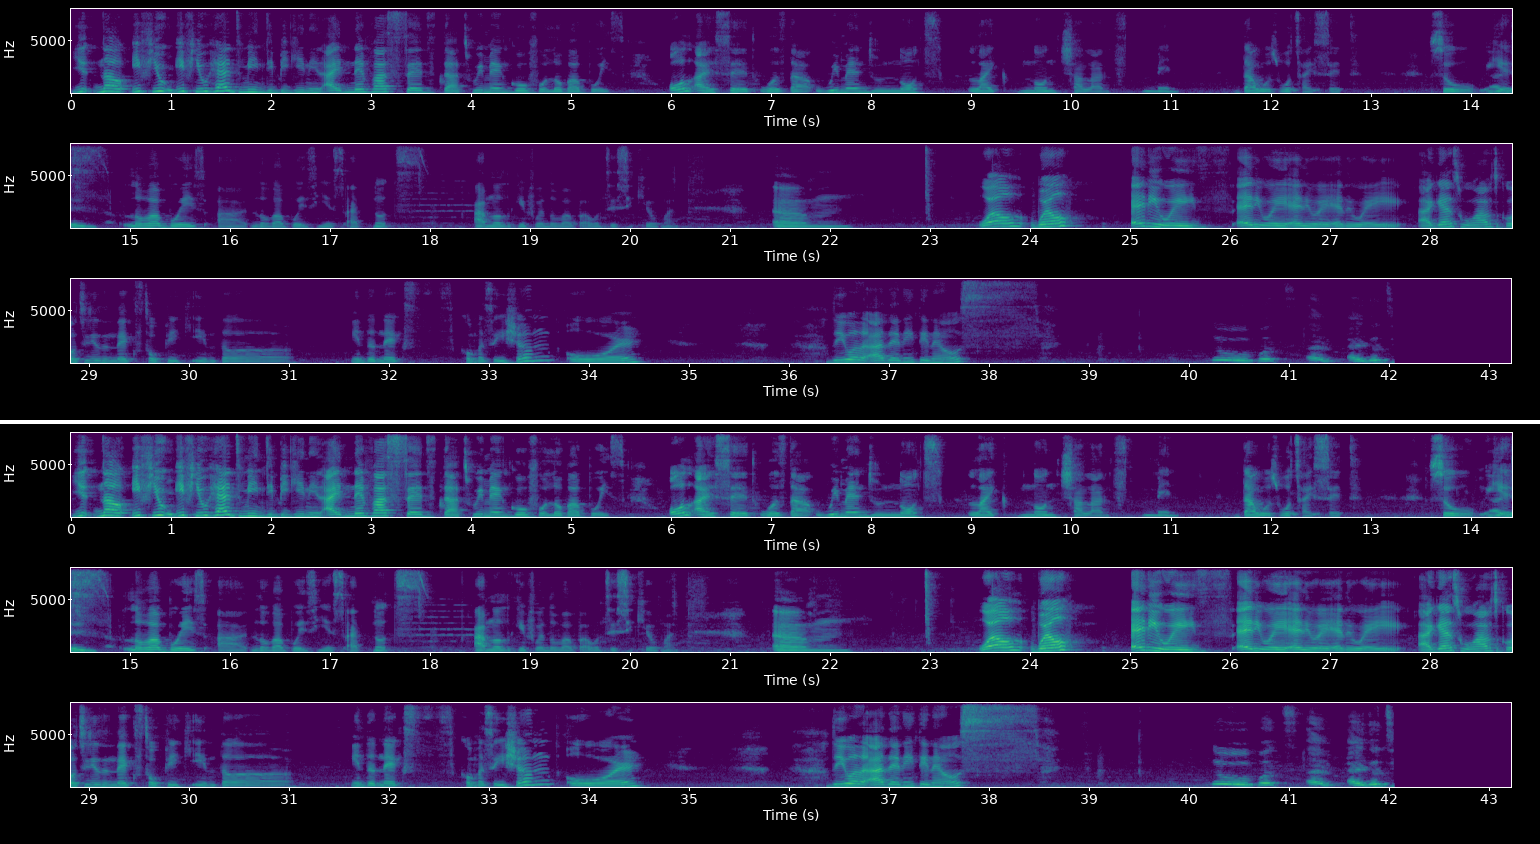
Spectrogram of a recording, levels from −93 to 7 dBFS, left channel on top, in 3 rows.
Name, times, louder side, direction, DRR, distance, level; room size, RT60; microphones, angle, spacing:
voice 1, 0.0-5.4 5.6-8.7 9.0-11.1 11.7-12.7 13.6-14.6 14.9-17.8 18.4-20.5 20.9-21.1 21.4-22.2 23.5-24.5 25.0-31.1 31.6-32.3 32.8-34.6 35.6-35.8 36.1-38.6, right 5 dB, 45° right, 1.1 m, -37 dB
voice 2, 14.1-14.7 40.2-40.9 41.2-42.1, right 6 dB, 75° right, 0.5 m, -36 dB
head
